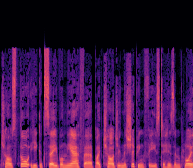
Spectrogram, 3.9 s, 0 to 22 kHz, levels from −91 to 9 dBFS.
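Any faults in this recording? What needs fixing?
Two short patches of lost packet rebuilt from error correction occur, at 1.03–1.05 s and 2.33–2.35 s. Each lasts about 20 ms, which fits one dropped packet. There is no silence. The following packet carried a low-bitrate spare copy, and the decoder played that instead. So each patch of speech sounds briefly rougher and noisier than its surroundings. To prevent this, reduce packet loss on the network path, for example with a more stable connection.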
